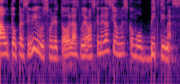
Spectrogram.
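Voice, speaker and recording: A woman talks at a moderate pace with a fairly high pitch, an animated tone and vocal fry. The recording is very clean, with a silent background. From Colombia, Barranquilla. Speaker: communication and public speaking coach. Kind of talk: casual chat.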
